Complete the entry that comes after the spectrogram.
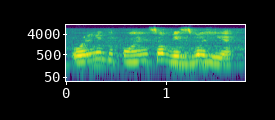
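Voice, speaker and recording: A woman teaching drafting software step by step, halting and often repeating and rephrasing herself. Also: a little high. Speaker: software instructor. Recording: dull lo-fi sound, crowd chatter behind.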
